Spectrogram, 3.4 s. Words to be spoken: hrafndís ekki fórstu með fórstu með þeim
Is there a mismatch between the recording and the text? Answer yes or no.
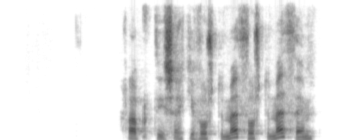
no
